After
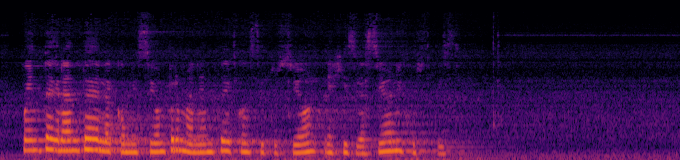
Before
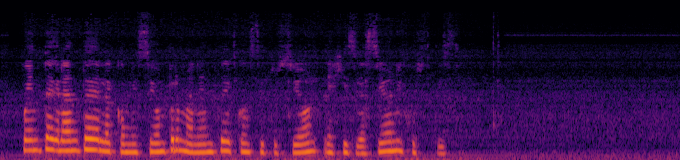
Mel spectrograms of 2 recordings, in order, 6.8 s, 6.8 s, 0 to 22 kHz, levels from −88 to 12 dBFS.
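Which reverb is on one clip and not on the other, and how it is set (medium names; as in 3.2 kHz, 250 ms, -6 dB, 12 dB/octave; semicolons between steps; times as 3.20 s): FDN reverb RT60 2 s, low-frequency decay 0.85×, high-frequency decay 0.85×, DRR 12 dB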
